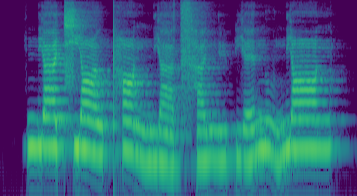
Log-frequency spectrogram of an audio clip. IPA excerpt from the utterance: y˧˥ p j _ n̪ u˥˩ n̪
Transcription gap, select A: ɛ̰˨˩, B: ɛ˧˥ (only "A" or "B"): B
